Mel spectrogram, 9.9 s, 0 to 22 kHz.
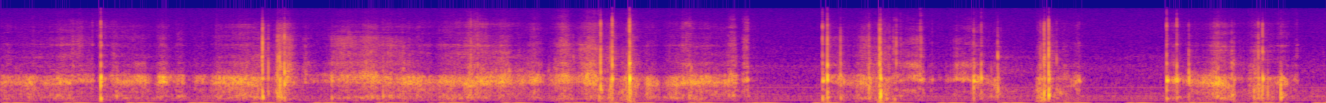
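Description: A black metal aerosol hairspray can with a plastic cap, about 25 cm long, hollow and pressurized, is held horizontally in both hands and tapped and scratched along its body with long painted fingernails. Sharp, dry clicks and taps cut through a steady scratchy rasp centered around 940 Hz, with a bright edge, with quieter gaps between bursts of scratching.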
